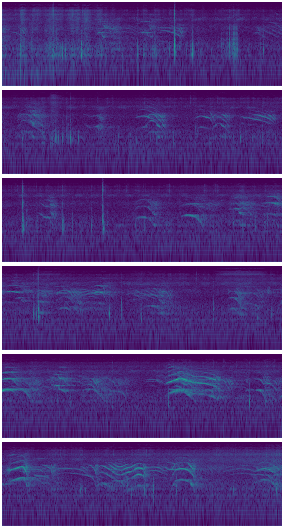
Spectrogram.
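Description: Elk cows and calves calling to one another: many short, high mews and chirps, each rising then falling in pitch, growing thicker and overlapping in the second half, with a few sharp clicks.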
